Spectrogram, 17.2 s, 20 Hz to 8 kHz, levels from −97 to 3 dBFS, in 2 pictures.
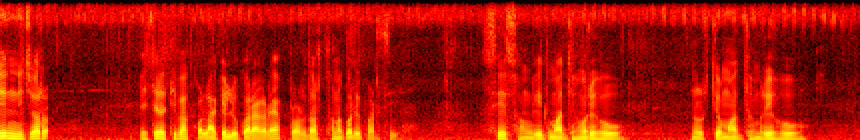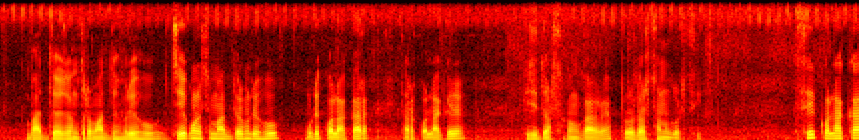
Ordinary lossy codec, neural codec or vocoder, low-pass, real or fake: none; none; none; real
